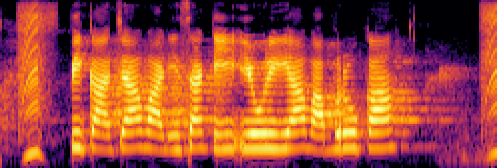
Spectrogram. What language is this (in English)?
Marathi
